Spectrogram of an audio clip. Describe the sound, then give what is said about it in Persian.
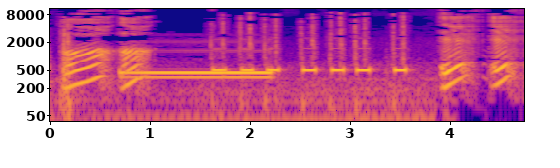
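A telephone is dialed, with a steady tone followed by a quick, irregular series of short, clear keypad beeps at a moderate level. “شما صبر کنین که من زنگ بزنم.”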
